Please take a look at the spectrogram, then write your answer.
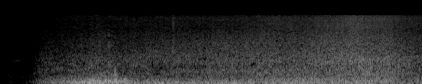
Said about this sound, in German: An der Playa de Palma, also dem Strand von Palma de Mallorca, scheint am Abend auf den ersten Blick alles normal zu sein. Die Wellen rollen sanft und stetig an Land. Urlauber erwarten den Sonnenuntergang.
